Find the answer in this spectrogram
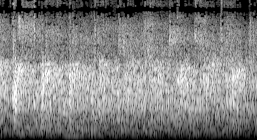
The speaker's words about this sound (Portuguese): Então, um aplauso aos próximos novos santos. Um aplauso aos próximos novos santos.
